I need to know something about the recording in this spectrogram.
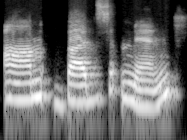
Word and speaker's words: Ombudsman: word so the name Ombudsman I'm going to pronounce um buds men uh really has well it comes from Old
